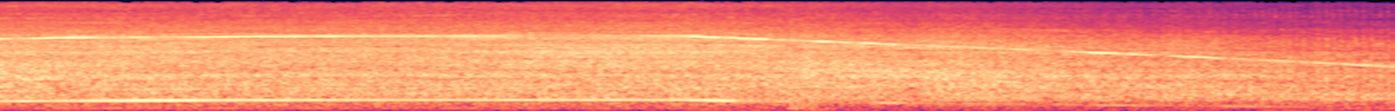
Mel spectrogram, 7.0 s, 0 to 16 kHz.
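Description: Evolution 14-inch carbide-tipped multipurpose chop saw running free with no material in the vise, loud, with a high motor whine. The whine holds steady at full speed, then falls steadily from about three and a half seconds in as the blade winds down.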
